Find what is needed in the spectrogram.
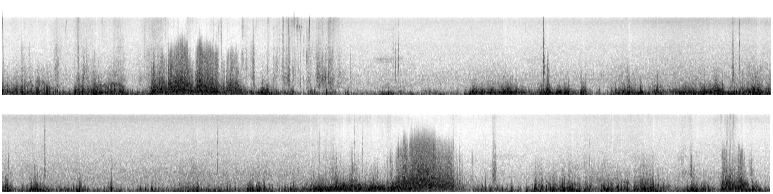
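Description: Wind buffeting the microphone in gusts, a low rushing noise that swells and fades, strongest a few seconds in and again about three-quarters of the way through.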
